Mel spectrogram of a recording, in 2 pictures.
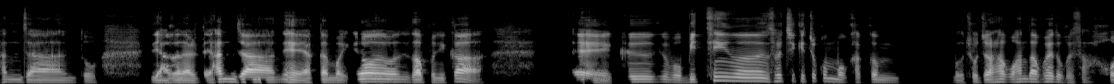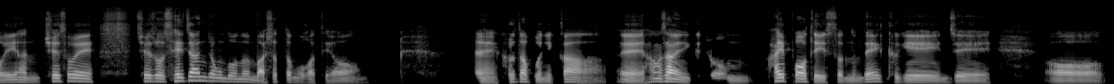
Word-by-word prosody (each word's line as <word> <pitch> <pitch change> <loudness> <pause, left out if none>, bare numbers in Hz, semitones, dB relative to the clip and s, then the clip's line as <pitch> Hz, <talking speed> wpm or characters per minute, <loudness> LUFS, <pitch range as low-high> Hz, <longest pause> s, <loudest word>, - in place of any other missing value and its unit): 1 115 -1 -7
잔, 100 -1 -1
또 95 -1 -11 0.6
야근할 95 -1 +3
때 90 - -1
1 125 +4 +6
잔 115 -2 +5
예 110 -3 +6
약간 100 +2 0
뭐 100 0 -2
이러다 120 -4 +4
보니까. 95 -2 +1 1.0
예. 85 -3 +4
그, 125 -1 -2
그 120 - -9
뭐 110 -3 -5
미팅은 155 - +2
솔직히 150 -1 -3
쪼끔 150 -2 -6
뭐 110 -5 -5
가끔 105 -1 -8 0.5
뭐 - - -12
조절하고 115 +1 0
한다고 130 +1 0
해도 130 -4 0
벌써 100 -2 -11 0.2
거의 110 +2 -1
한 105 -2 -6
최소의 145 -2 0 0.4
최소 145 -1 -1
3 155 +4 +1
잔 180 0 +2
정도는 135 -7 -5
마셨던 105 +5 -3
것 95 - -10
같아요. 85 0 -7 1.2
예. 90 -3 -1
그러다 120 +3 -1
보니까 95 -5 -2 0.2
예 100 -5 +4
항상 140 +3 +4
이렇게 100 -2 -5 0.2
좀 95 -3 -9 0.2
하이퍼 145 -3 +4
돼 - - +2
있었는데 95 +7 -2
그게 105 -1 0
인제 90 -2 -5 0.6
어 90 -2 -2
110 Hz, 240 characters per minute, -26 LUFS, 95-130 Hz, 1.2 s, 1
